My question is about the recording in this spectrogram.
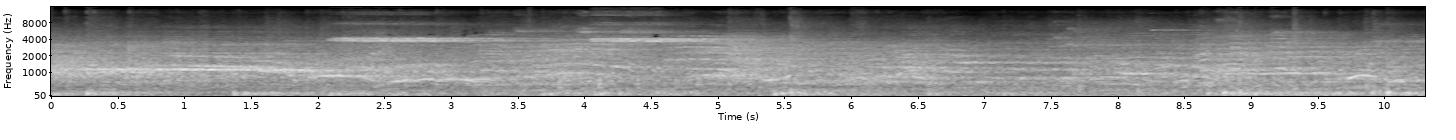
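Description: Echoing hubbub of an indoor volleyball hall: many voices of players and spectators, with thuds of volleyballs being hit and bouncing on the courts. Two brief high-pitched tones sound about two and four seconds in.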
